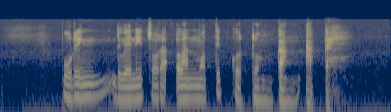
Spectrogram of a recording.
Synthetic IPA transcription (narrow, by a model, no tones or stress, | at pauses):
puɾɪŋnd̪uwɛnit͡ʃoɾa̰ʔlanmot̪ɪp̚ɡ̥ɔ̤ɖ̥ɔ̤ŋkaŋa̰kɛh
